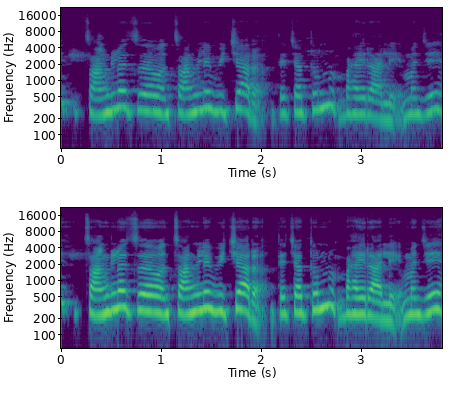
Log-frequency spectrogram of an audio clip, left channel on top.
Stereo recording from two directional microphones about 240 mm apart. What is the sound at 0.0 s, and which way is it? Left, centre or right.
A woman's voice, right.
